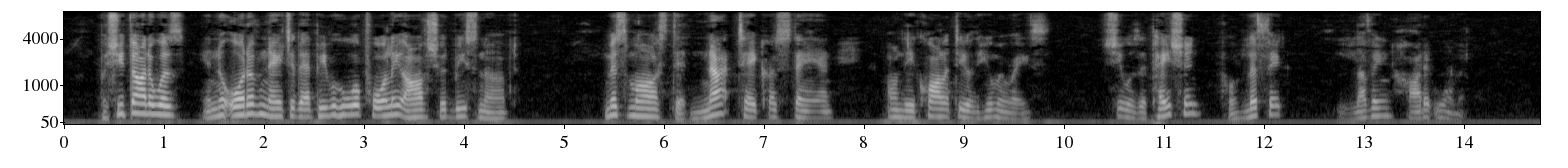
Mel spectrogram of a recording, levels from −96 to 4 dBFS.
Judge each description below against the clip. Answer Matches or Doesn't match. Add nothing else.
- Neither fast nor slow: Matches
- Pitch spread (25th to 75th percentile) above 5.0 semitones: Matches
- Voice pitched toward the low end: Doesn't match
